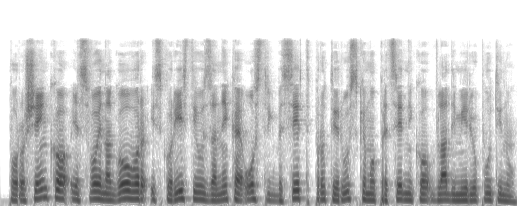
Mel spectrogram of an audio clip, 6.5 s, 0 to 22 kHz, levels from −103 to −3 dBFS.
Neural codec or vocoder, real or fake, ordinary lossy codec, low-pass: none; real; AAC, 48 kbps; 9.9 kHz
